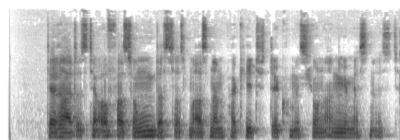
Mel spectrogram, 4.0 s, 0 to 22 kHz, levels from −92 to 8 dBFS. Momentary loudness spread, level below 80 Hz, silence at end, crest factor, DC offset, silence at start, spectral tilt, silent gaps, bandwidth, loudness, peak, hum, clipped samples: 6 LU; -52 dBFS; 0.05 s; 16 dB; under 0.1%; 0.45 s; -4 dB/octave; none; 16.5 kHz; -18 LUFS; -2 dBFS; none; under 0.1%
